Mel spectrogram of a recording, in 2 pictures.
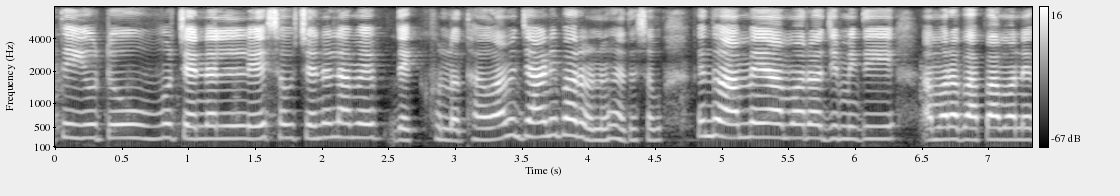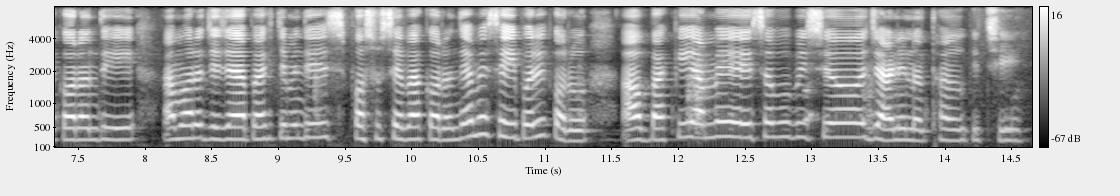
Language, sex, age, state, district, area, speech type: Odia, female, 18-30, Odisha, Ganjam, urban, spontaneous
